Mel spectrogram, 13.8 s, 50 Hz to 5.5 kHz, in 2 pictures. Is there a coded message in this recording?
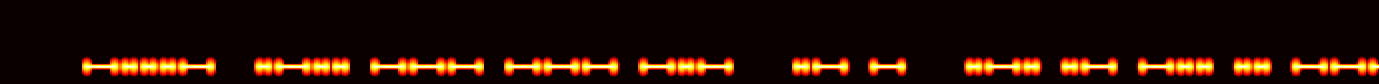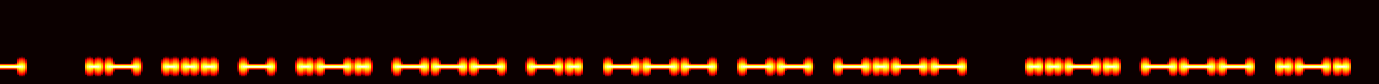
Yes: Morse code from 0.4 to 13.6 s, heard as a keyed tone, about 25 wpm, 600 Hz. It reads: <BT> LOOK AT RADIO ASTRONOMY FOR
